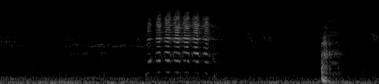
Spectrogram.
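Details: Goat giving a single wavering, tremulous bleat of about half a second with pulsing vibrato, preceded by a faint thin tone and followed by a brief sharp noise, over low background rumble.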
